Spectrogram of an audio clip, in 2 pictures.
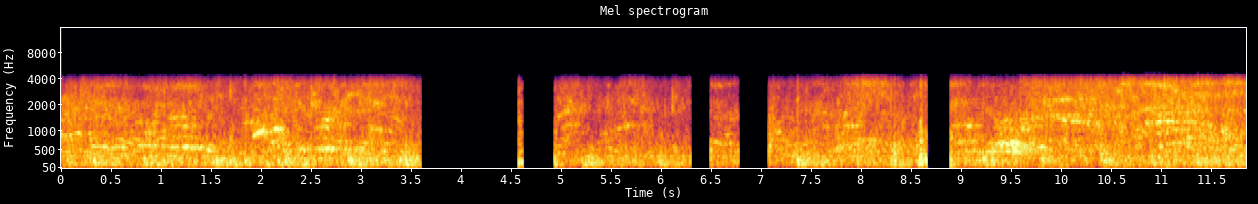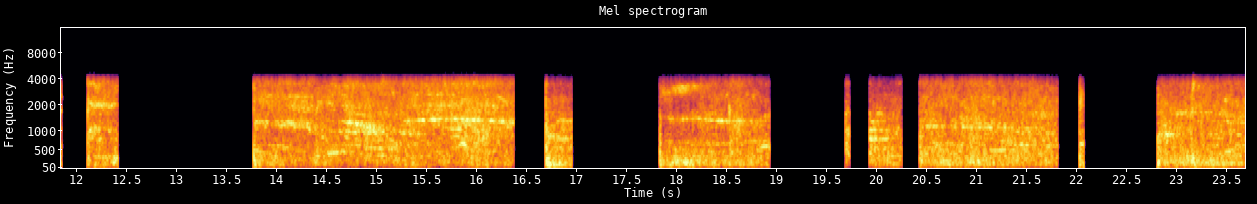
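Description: Young girls shout and call out in a large echoing gym.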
